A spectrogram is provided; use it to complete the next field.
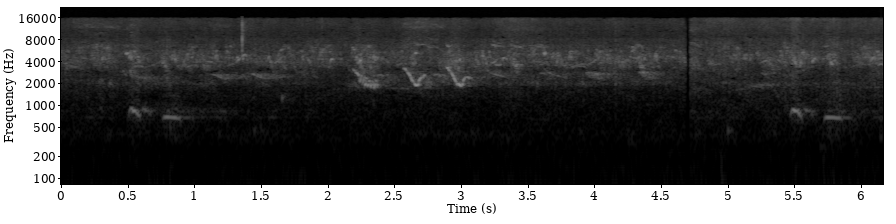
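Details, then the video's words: Common cuckoo at dawn in rural Korea heard twice, at the start and end, with a soft descending cu-coo, while other birds give sharp high whistles and chirps in between. "시골의 새벽녘 뻐꾸기와 새소리"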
